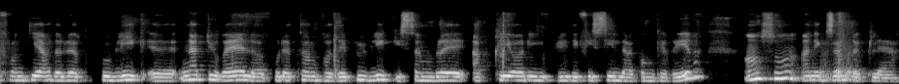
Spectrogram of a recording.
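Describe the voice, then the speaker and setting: A woman's dark, mellow voice at medium pitch, with a non-native accent, ordinary pitch variation and a very slow pace. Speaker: university researcher. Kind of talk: academic conference talk.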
